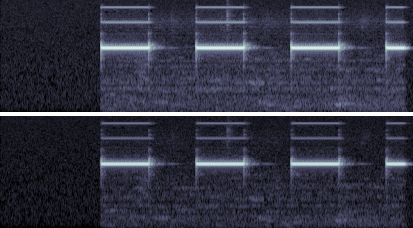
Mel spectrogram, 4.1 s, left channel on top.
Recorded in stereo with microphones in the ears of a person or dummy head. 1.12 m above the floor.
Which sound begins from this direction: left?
An alarm clock, at 1.0 s.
